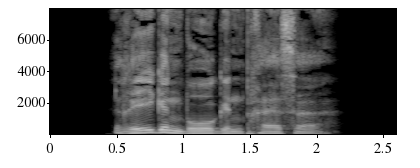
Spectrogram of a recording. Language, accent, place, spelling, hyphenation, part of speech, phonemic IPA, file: German, Germany, Berlin, Regenbogenpresse, Re‧gen‧bo‧gen‧pres‧se, noun, /ˈʁeːɡn̩boːɡn̩ˌpʁɛsə/, De-Regenbogenpresse.ogg
- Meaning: yellow press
